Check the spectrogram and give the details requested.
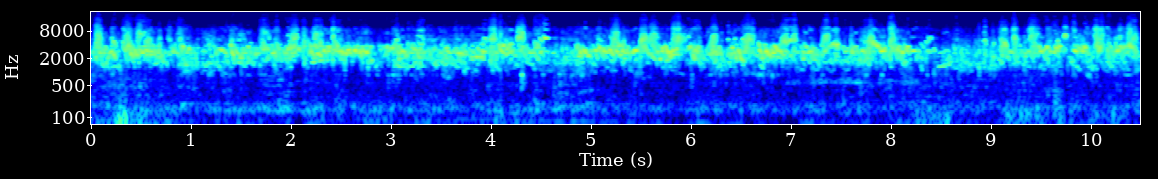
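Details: Budgerigar flock producing constant squeaky chirps and rapid warbles, a dense chattering texture with slight dips in loudness.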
